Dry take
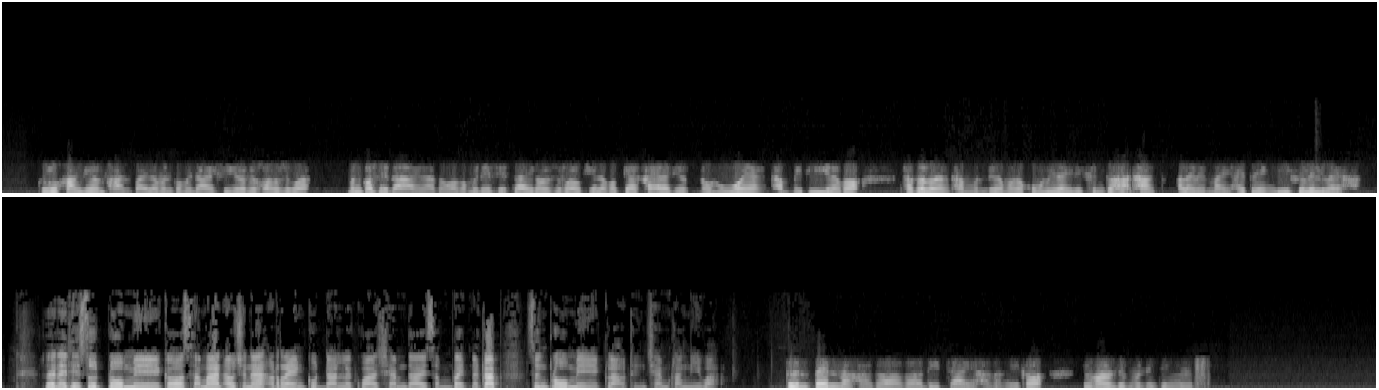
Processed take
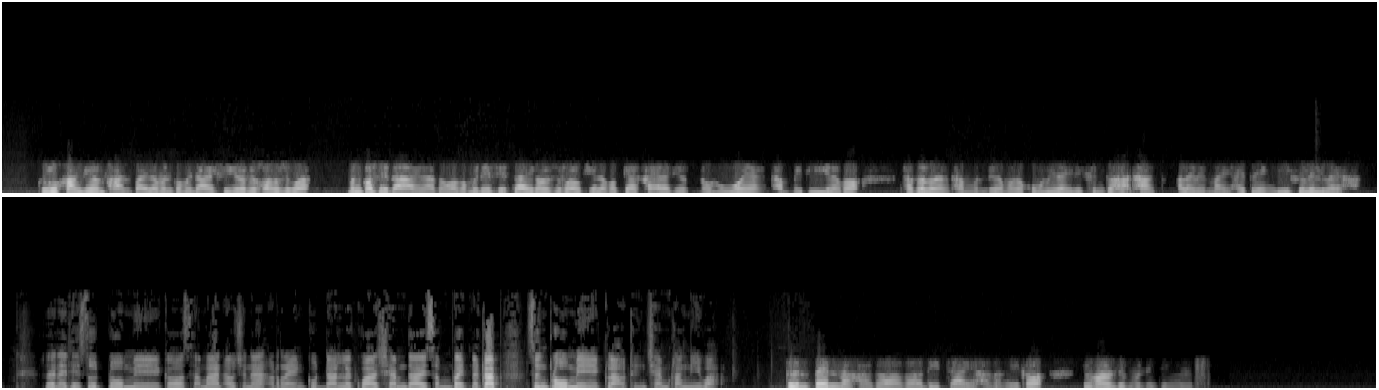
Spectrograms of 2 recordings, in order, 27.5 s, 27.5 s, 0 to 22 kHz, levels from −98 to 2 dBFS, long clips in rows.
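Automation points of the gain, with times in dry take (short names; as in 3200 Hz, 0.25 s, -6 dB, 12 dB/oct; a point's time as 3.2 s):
5.41 s +1.5 dB
6.59 s -5 dB
13.48 s -5 dB
14.3 s -15 dB
16.68 s -15 dB
17.19 s -3 dB
24.83 s -3 dB
25.35 s -14 dB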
